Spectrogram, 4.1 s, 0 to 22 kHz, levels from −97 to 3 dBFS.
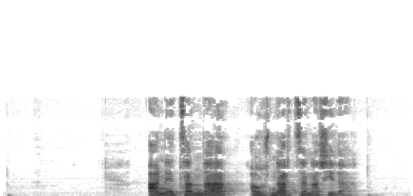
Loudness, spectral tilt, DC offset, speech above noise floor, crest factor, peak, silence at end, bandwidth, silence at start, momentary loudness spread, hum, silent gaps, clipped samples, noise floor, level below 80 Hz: -22 LUFS; -4.5 dB/octave; under 0.1%; 58 dB; 22 dB; -4 dBFS; 0.6 s; 11.5 kHz; 1.5 s; 9 LU; none; none; under 0.1%; -80 dBFS; -64 dBFS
